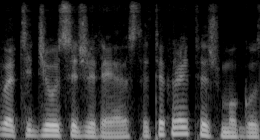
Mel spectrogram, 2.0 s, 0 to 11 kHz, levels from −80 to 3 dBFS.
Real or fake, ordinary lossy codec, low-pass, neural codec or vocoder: fake; Opus, 24 kbps; 9.9 kHz; codec, 16 kHz in and 24 kHz out, 0.6 kbps, FocalCodec, streaming, 2048 codes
